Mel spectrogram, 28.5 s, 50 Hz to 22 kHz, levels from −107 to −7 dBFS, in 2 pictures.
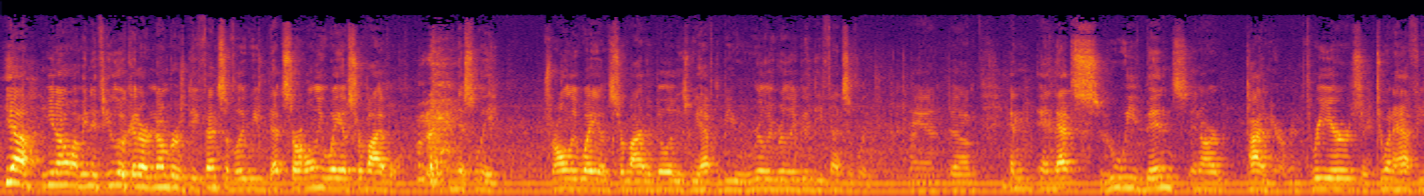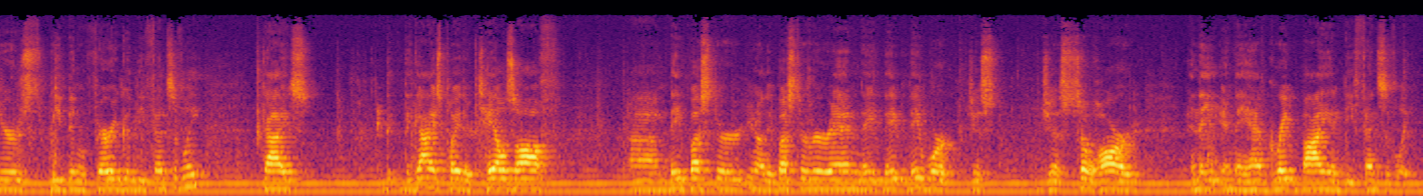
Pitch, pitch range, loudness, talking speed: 145 Hz, 125-160 Hz, -20 LUFS, 200 wpm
